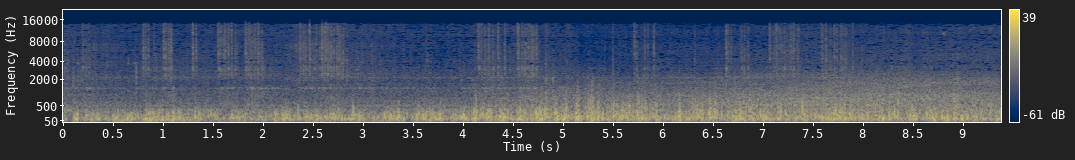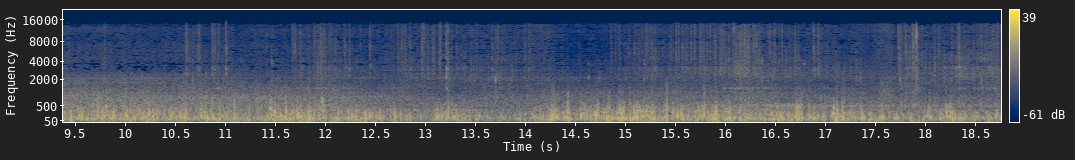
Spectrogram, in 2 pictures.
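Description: Tyres roll steadily over smooth pavement.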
